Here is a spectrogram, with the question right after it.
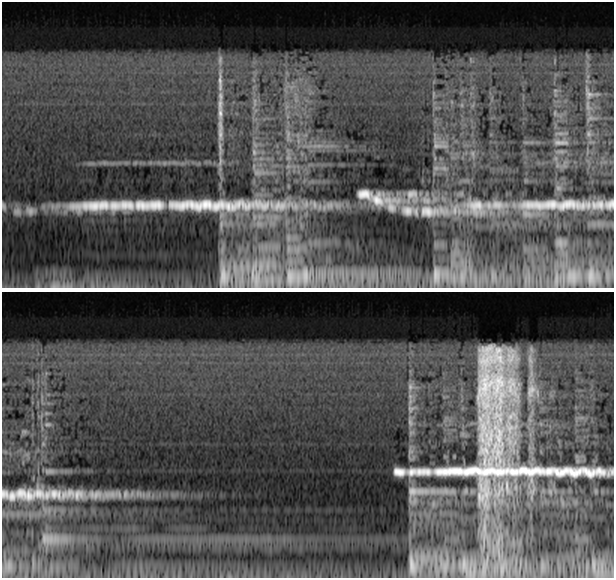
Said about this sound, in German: Mit diesem Gepfeife, du erinnerst dich? Ja, so geil. Und der gesamte andere Sound wird an der Stelle ausgeblendet.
